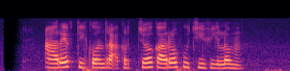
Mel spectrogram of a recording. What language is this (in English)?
Javanese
